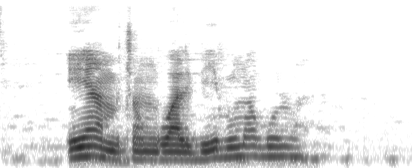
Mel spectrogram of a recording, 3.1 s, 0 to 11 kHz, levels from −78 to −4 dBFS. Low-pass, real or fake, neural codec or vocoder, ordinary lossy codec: 9.9 kHz; real; none; AAC, 64 kbps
